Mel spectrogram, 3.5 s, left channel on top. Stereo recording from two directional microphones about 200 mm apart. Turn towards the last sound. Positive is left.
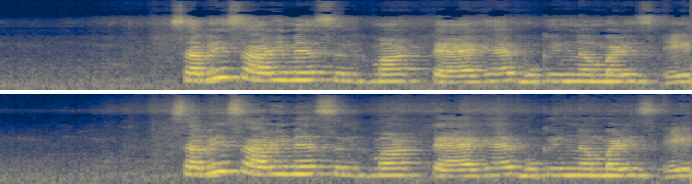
turn(degrees=0)  # may be behind; listen again after turning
